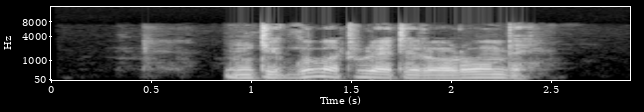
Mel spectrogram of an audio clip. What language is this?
Ganda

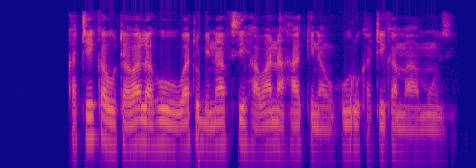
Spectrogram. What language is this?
Swahili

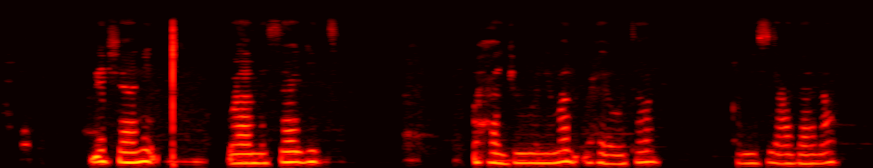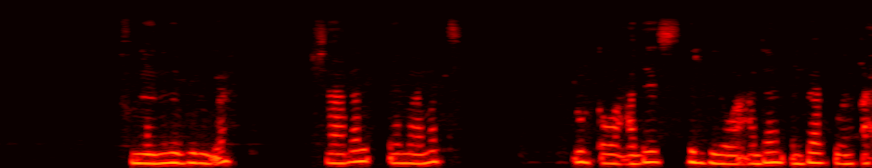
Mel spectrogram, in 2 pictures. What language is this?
Somali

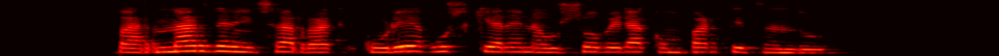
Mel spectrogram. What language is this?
Basque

